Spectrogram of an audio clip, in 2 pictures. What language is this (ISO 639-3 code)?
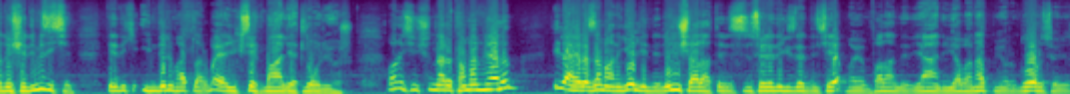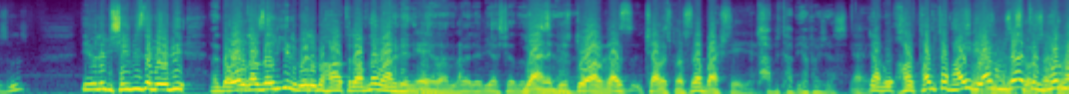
tur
